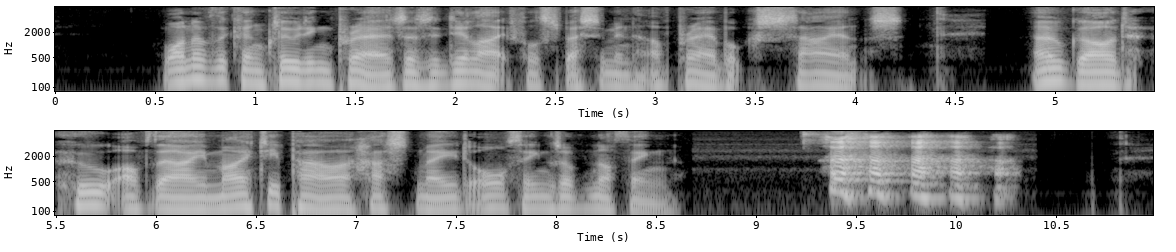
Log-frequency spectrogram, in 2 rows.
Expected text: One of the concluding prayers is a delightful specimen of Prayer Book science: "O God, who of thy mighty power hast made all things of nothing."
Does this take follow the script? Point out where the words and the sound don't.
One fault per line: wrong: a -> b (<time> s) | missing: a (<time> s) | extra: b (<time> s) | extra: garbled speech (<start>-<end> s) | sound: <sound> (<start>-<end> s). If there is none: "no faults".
sound: laugh (9.2-10.3 s)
